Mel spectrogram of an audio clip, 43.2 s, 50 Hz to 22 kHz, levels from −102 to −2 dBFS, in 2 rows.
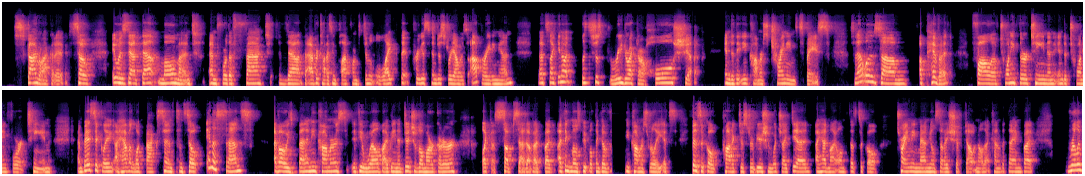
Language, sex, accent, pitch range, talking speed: English, female, American, 180-215 Hz, 165 wpm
